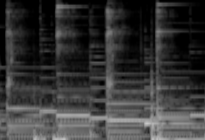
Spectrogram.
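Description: Background music: a melody of short pitched notes over chords. The deep bass drops out for about the first second and a half and comes back near the end.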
